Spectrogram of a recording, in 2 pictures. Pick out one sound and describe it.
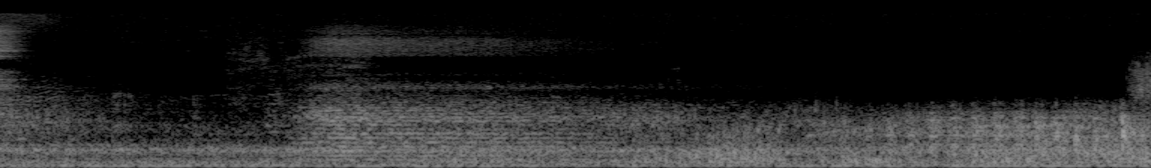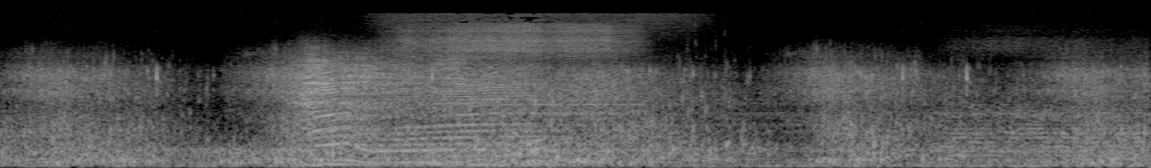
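A low underwater rumble hums steadily.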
